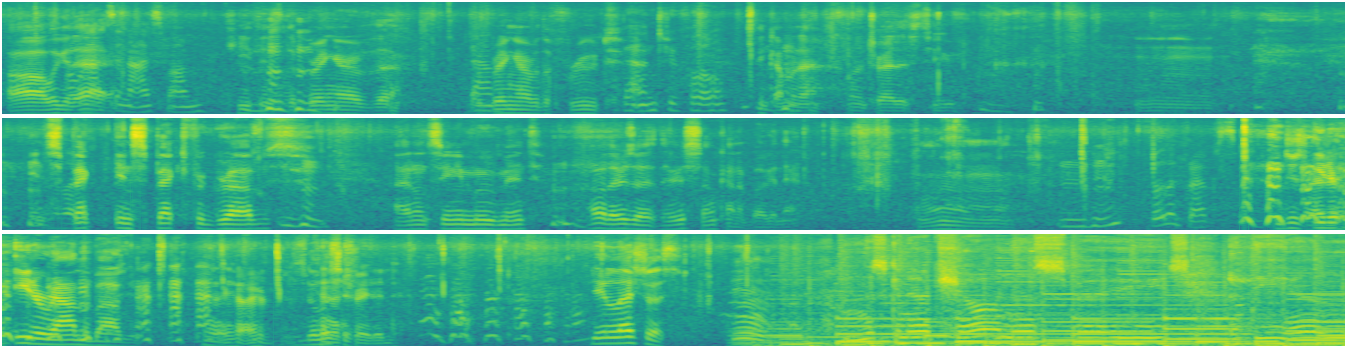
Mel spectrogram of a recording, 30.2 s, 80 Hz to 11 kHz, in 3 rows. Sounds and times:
Speech: 0.0 - 7.5, 10.3 - 16.0, 17.0 - 23.1, 24.6 - 26.0.

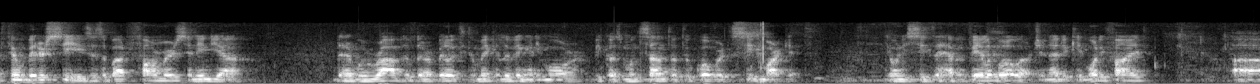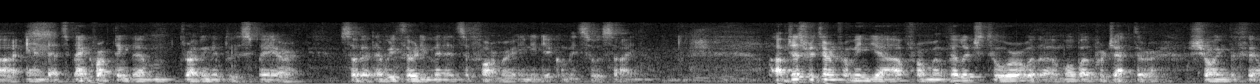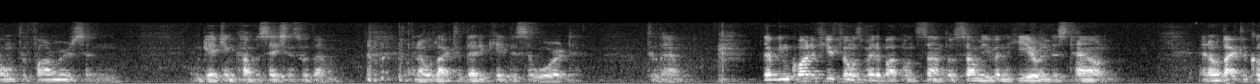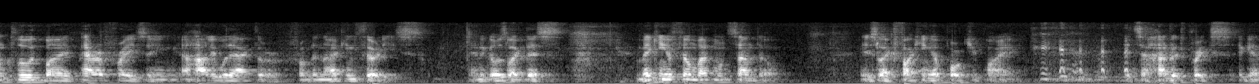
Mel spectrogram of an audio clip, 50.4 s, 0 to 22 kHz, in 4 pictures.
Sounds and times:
Male speech, man speaking: 0.0 - 2.6, 3.4 - 8.2, 8.8 - 11.5, 12.3 - 19.0, 20.3 - 26.4, 27.1 - 28.6, 29.3 - 31.0, 31.7 - 32.1, 32.8 - 36.4, 37.2 - 43.5, 44.2 - 45.7, 46.4 - 48.1, 49.1 - 50.3
Narration, monologue: 0.0 - 50.3.

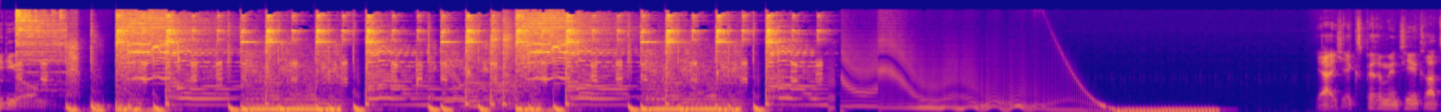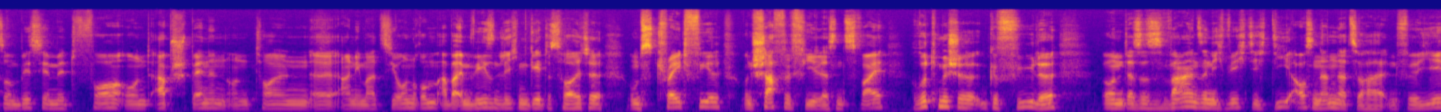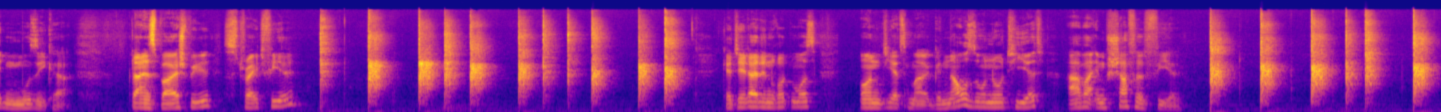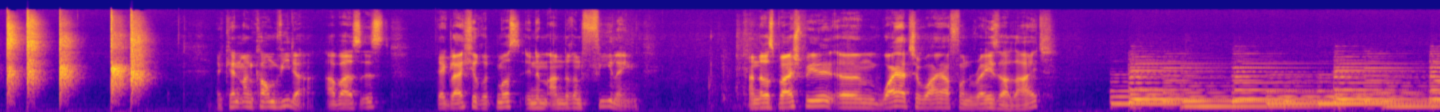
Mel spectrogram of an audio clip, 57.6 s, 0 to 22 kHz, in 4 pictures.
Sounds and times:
Speech: 0.0 - 0.5, 13.2 - 31.9, 36.0 - 40.7, 45.4 - 49.7, 50.6 - 53.8
Music: 0.0 - 12.4, 54.4 - 57.6.

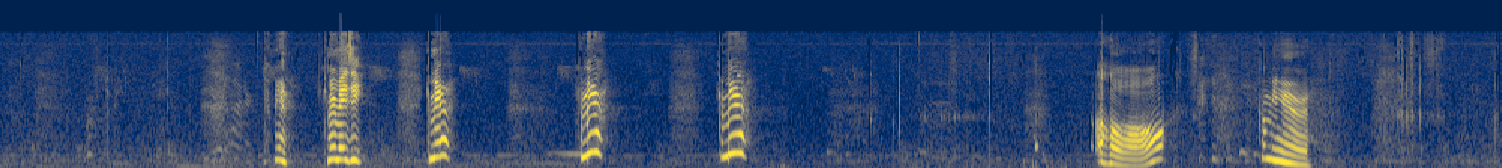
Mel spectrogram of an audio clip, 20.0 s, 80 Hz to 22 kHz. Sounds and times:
Outside, rural or natural: 0.0 - 20.0.

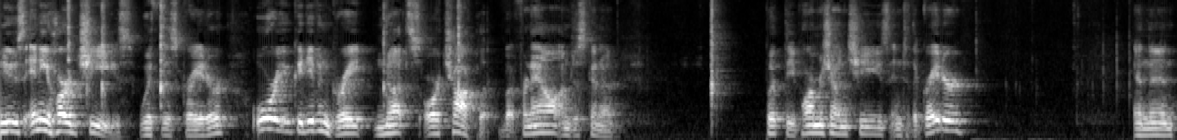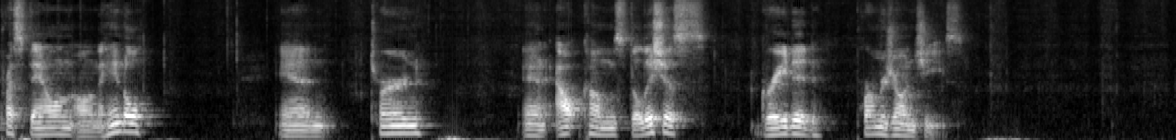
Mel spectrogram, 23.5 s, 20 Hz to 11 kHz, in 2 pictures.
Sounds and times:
Speech: 0.0 - 6.2, 7.6 - 9.8, 11.3 - 13.4, 14.6 - 16.2, 17.0 - 21.5
Inside, small room: 0.0 - 23.5.

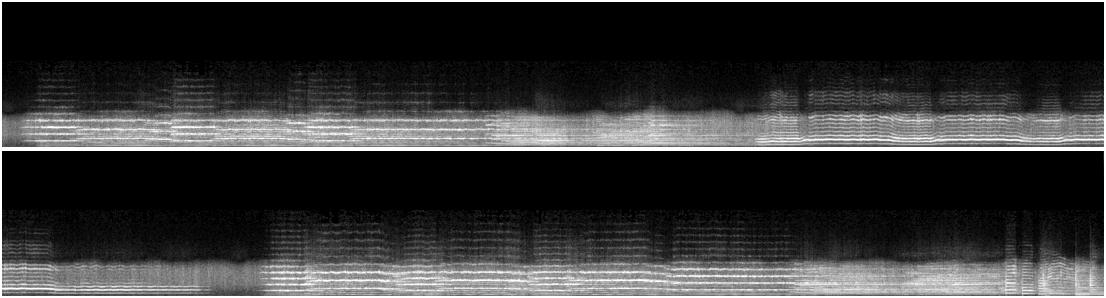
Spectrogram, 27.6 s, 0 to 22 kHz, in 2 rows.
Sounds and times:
Music: 0.0 - 14.0, 17.0 - 27.5.

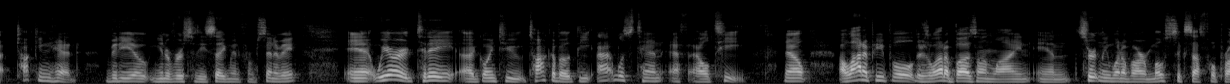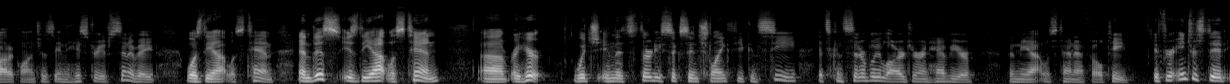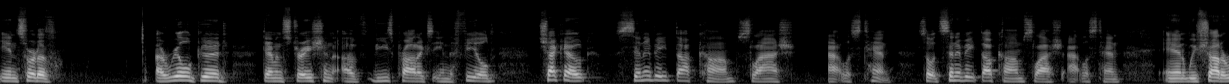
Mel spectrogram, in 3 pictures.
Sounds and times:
Speech: 0.0 - 25.3, 26.0 - 36.8.

